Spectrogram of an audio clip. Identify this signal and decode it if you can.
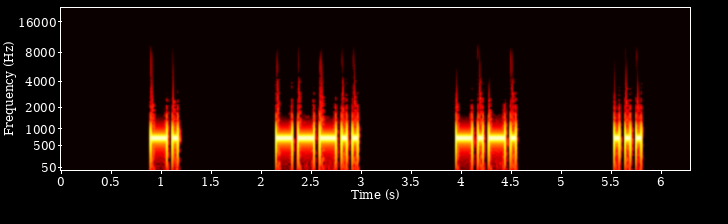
Morse code, heard as a keyed tone, about 22 wpm, spaced as for 8 wpm, 700 Hz. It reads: N8CS
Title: USA Call Signs - 5 Characters - 6x Character Spacing - 22wpm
